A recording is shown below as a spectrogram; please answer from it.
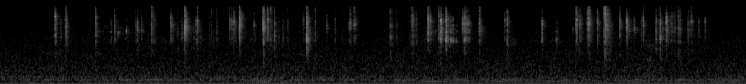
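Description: Long-nailed fingers scoop handfuls of small, solid, dark, glossy glass marbles from a pile and roll them in the palm. The marbles knock together in quiet, bright, sharp clicks that come in irregular bursts and clusters. Each click dies away almost instantly, with very little low end.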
